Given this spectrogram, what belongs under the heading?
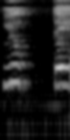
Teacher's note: yukte, u short, ka half, te long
